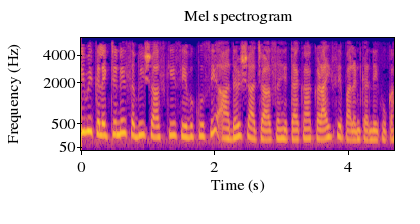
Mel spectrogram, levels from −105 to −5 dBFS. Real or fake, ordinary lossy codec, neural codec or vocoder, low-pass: real; none; none; 5.4 kHz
